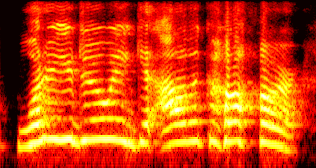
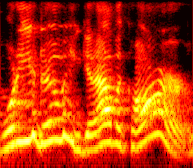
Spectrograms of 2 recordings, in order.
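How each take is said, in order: First: Loud, high scolding; hammed-up exasperated parent yelling; exaggerated irritation. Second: Retold parent's telling-off; irritated scolding. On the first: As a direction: scold a dawdling kid at full volume. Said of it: "I'm exaggerating 'cause I'm, like, super irritated". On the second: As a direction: scold in exasperation, holding the volume down. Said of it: "I'm not laughing at that".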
